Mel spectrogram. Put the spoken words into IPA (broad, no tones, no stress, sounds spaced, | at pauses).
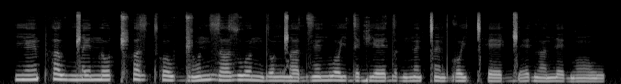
j ẽ pʰ ɐ w ŋ͡ǁ e n o ǁʰ ʌ z tʰ o w ɡ͡ǁ õ n z ʌ z w o n d o ŋ͡ǁ ɐ d z ẽ n w o j d e ɡ j e d ʌ ɡ n ɛ̃ ǀ ɛ̃ d ɡ o j ǀʰ e ɡ͡ǁ e ɡ ɐ̃ n e ɡ õ w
